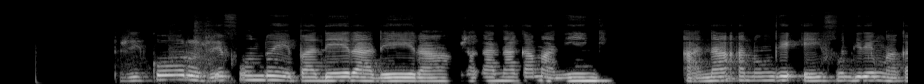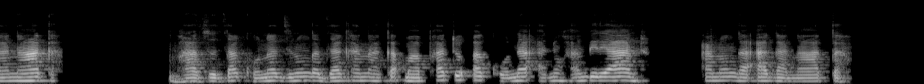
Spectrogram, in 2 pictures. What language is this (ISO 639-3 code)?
ndc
